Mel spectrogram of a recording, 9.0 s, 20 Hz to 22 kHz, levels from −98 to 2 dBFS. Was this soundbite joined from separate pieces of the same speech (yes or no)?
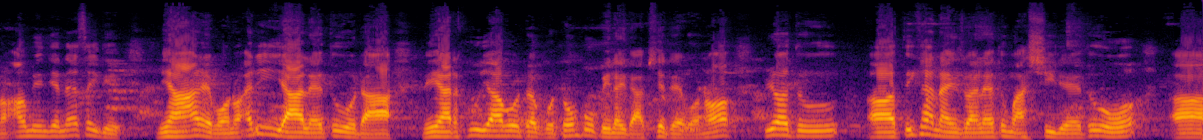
no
